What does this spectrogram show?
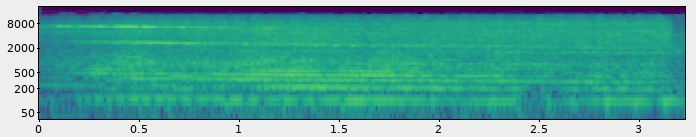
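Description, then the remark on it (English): A propeller airplane engine with engine trouble drones steadily and loudly as the plane banks sharply to the right, with a strong low hum and whining tones that slowly shift in pitch, no voices present. “The plane banks sharply to the right.”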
